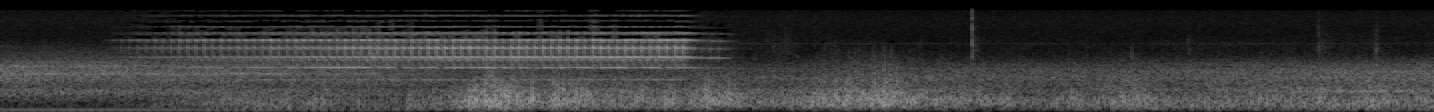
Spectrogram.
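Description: Train horn sounding one steady note for about three seconds and stopping abruptly, over a steady rushing noise.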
